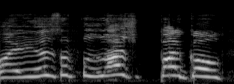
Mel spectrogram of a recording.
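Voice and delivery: high, loud, slow roar of a monster; roaring giant. A narrator's reading. Trapped giant roars about being tied up. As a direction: bellow it out like a trapped brute. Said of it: "roared the flesh lump eater".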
